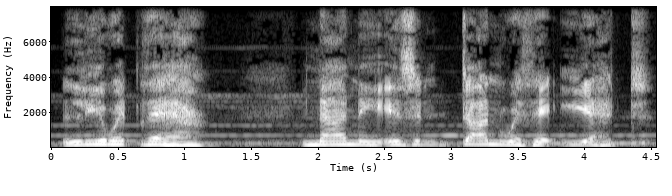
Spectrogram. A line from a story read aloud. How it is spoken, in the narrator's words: said, in an unnatural rasp that wasn't her own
